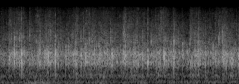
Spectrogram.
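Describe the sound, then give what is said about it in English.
An audience claps steadily, a dense wash of many hands at an even level with no pauses, and no talking over it. “And yeah, give them, yeah, I hear some clapping, that's good.”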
